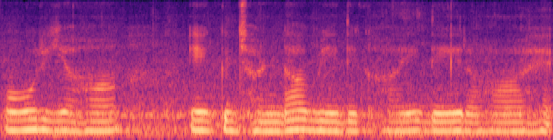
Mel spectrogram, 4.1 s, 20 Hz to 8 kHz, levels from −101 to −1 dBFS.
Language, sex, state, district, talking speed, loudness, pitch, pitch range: Hindi, female, Haryana, Charkhi Dadri, 130 wpm, -16 LUFS, 155 Hz, 155-165 Hz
